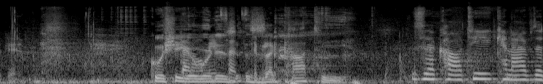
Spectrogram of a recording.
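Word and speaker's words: zacate: There is zakati and zakati.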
